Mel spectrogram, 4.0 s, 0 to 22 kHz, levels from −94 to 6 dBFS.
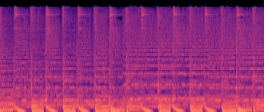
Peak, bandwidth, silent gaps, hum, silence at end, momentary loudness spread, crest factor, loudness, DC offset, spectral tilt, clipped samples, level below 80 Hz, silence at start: -8 dBFS; 17 kHz; none; none; 0 s; 2 LU; 14 dB; -24 LUFS; under 0.1%; -5 dB/octave; under 0.1%; -28 dBFS; 0 s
